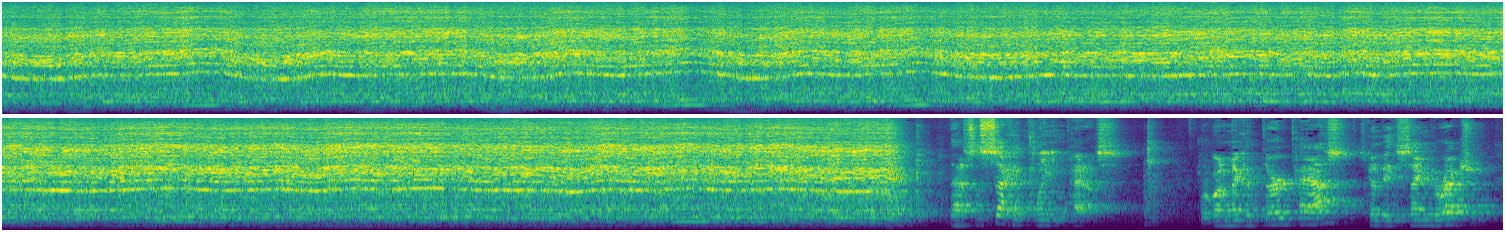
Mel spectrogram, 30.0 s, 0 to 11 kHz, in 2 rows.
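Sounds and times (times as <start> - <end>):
carpet-cleaning machine motor whine: 0.0 - 24.2.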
